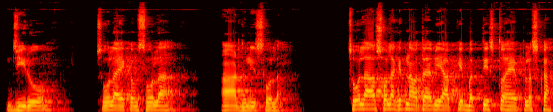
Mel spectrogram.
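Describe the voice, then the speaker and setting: A man's voice: mid-range voice, a little mellow. A male math teacher with a Hindi accent explaining a lesson step by step, asking and answering his own questions. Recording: echoey room, voice drifting from the mic.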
